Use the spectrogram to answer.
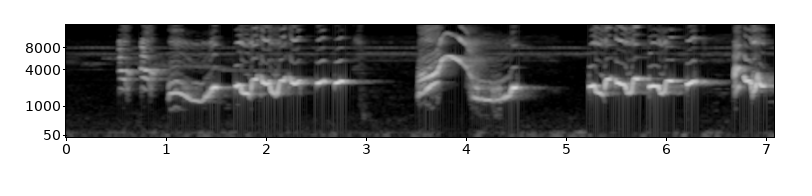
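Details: Loud Orange-headed thrush song from a lure recording meant to stimulate other birds: wavering, looping whistled phrases that rise and fall, one sweeping high note arching down, packed into three rich bursts.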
